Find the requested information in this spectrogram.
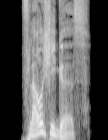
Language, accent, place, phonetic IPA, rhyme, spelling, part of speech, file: German, Germany, Berlin, [ˈflaʊ̯ʃɪɡəs], -aʊ̯ʃɪɡəs, flauschiges, adjective, De-flauschiges.ogg
- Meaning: strong/mixed nominative/accusative neuter singular of flauschig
